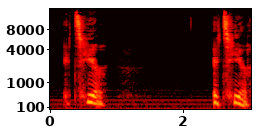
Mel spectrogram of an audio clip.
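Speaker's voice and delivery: hushed, low, somber whisper. Reading a horror story, a frozen woman speaks into the phone: low, somber voice. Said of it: "spoke in a low, somber voice".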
